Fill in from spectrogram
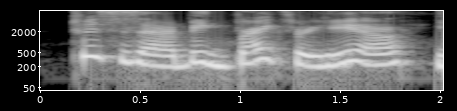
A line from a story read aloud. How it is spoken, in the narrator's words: he yelled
